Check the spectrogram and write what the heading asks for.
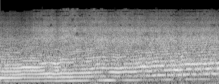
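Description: Open-cockpit sports-prototype race car accelerating hard out of a bend, its engine note rising steadily in pitch under full throttle.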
